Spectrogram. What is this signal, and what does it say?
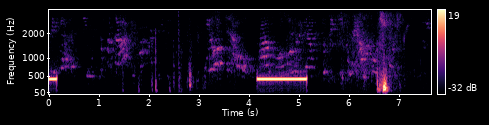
Ringback tone (Europe, 425 Hz), with speech.
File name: out- -2010- - - .13826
